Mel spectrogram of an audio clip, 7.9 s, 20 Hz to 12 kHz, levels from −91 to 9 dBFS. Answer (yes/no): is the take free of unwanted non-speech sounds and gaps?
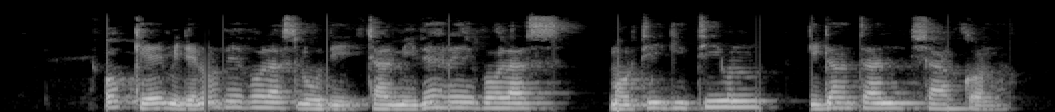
no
